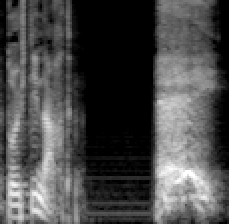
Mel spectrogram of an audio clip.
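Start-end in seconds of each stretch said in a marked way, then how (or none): 1.5-2.3 high, loud call. Acted. Harry the badger calls to a passer-by, high shout. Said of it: "rief Harry Dax".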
